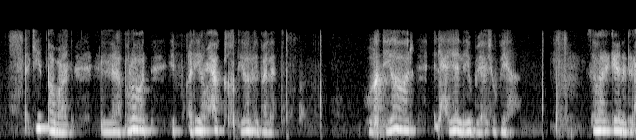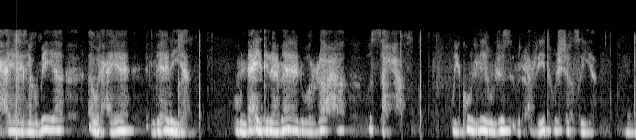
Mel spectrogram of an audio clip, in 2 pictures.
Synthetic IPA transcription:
ʔakʰiːd̪̚t̪ˤɑbʕɑnɪlʔɑbɾˤɑːd̪jɪfqaliːmħaqːɪxt̪ɪjɑːɾˤɪlbalad̪̥ | wɪxt̪ɪjɑːɾˤɪlħajaːlːijɪbjʕiːʃufiːhḁ | sawaːʔkaːnat̪ɪlħajaːljoːmɪjːaʔawɪlħajaː | lbɪhaːnɪjːa | wɪmɪnːaːħɪjalʔamaːnwɪrˤːɑːħɑ | wɨsˤːɨħːɑ̥ | wɪjakʰuːnliːhʊmʒʊzʔmɪnħʊrːɪjːɪt̪hʊmɪʃːɑxsˤɨjːa

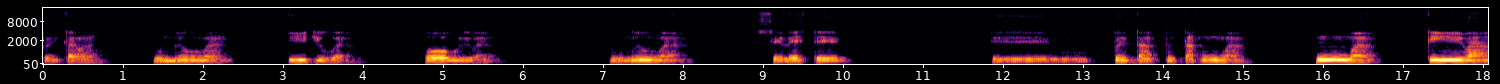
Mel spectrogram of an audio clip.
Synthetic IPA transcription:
pɨ̃t̪aβa | ɾũŋɨ̃βa | id͡ʒuβa | hoβɨβa̰ | ũŋɨ̃βa | selest̪e | e | pɨt̪ãpɨ̃t̪ãɦũβã | hũβã | t̪ĩβa

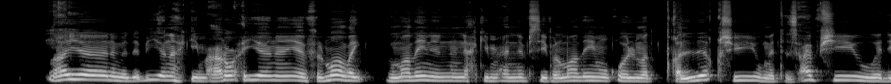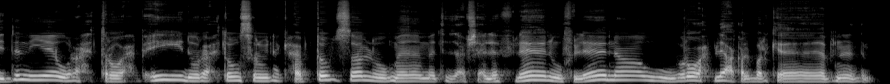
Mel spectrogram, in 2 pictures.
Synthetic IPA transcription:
æjæʔænæmæd̪æbəjːanəħkimaʕaɾˤuħəjːanæfilmɑd̪ˤi | ilmɑd̪ˤinʔənːunəħkimaʕanəfsifilmɑd̪ˤiənqulmæt̪t̪qɑlːəqʃiwmæt̪əzʕabʃiwæd̪id̪ʊnjawɾˤɑħt̪ɾuħbʕid̪wɾˤɑħt̪ʊwsˤəlwnækħəb̚ːt̪əwsˤəlwmæmæt̪əzʕəbʃʕlæflænwflænæwɾuħblaʕɑqəlbɑɾˤkabnæd̪əm

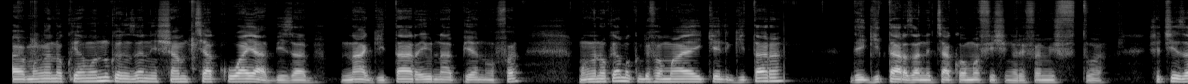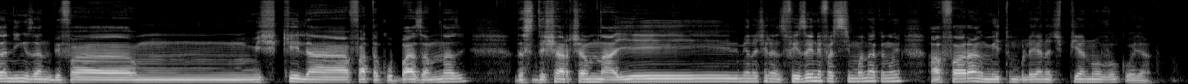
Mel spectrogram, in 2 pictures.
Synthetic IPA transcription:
maŋanakuamanukʲaŋizaniʃamit̪iakuajabizabi̥naɡit̪aɾaiwnapeanofa | maŋanakiamakumbefəmaaikʲeliɡit̪aɾə | d̪eɡit̪aɾəzaniat̪iakuamafeʃiŋəɾefəmisi̥fi̥t̪oa | saʈ͡ʂizaniɲizanimbefə | miʃi̥kʰelafat̪akubazaminazi | d̪asid̪eʃaɾiʈ͡ʂaminae | mianaʈ͡ʂinazi̥faizajnefəsimanakaɲiweafaɾaŋmet̪imbulaianaʈ͡ʂi̥pianovokoja

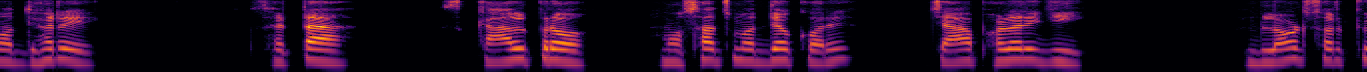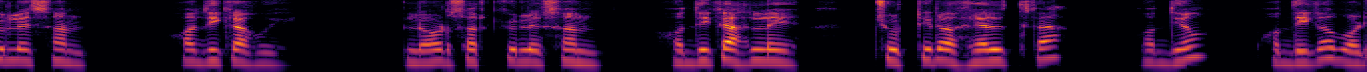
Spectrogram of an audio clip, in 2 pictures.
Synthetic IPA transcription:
mɔd̪ʱjɔɾe | seʈa | skalpɾɔ | mɔsad͡ʒmɔd̪ʱjɔkɔɾe | d͡ʒapʰɔɭɔɾiɡi | blɔɖsɔɾkjulesɔn | ɔd̪ʱikaɦue | blɔɖsɔɾkjulesɔn | ɔd̪ʱikaɦɔle | t͡ʃuʈiɾɔɦelt̪ʰɾa | mɔd̪ʱjɔ | ɔd̪ʱikabɔɽi

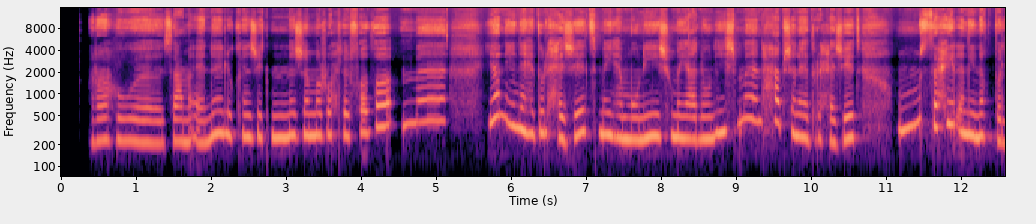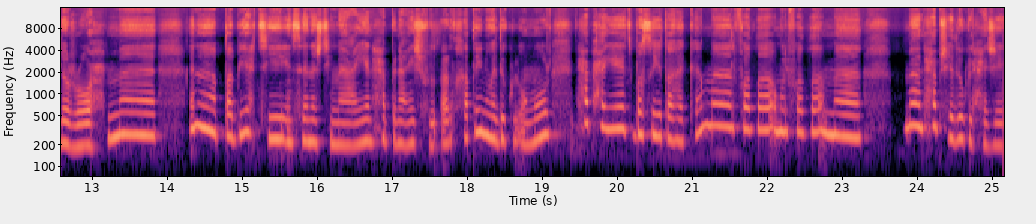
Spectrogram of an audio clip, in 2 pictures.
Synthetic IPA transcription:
ɾˤɑːhuzaʕmaʔænæːlwkʰæːnʒit̪næʒːəmərˤːuːħlɪlfɑðˤɑːʔmæ | jaʕniʔænæɦæðulħaʒːæːt̪mæjɦəmːuniːʃwmæjaʕluniːʃmænħabːʃʔænæhæðulħaʒːæːt̪mʊst̪aħiːlʔɪnːinəq̚bələrˤːuːħmæ | ʔanæb̚t̪ˤɑbiːʕt̪ʰiʔənsæːnɪʒt̪ɪmaʕɪjːanħabːnʕiːʃfilʔɑɾˤðˤxɑt̪ˤiːnuhæðukɪlʔʊ̰muːɾnħabːħajæːt̪bɑsiːt̪ˤɑɦækːamælfɑðˤɑːʔwmalfɑðˤɑːʔmæ | mænħabːʃhæðuːkɪlħaʒæːt̪

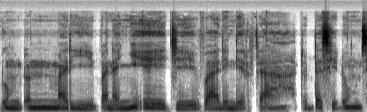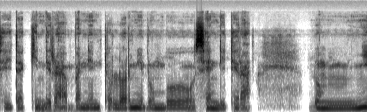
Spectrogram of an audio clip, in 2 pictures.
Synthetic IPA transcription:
ɗumɗɔnmaɾibanaɲiʔɛd͡ʒɛvalindiɾtʰatɔdasiɗumsɛjtakːindḭɾa̰banːintɔlɔɾniɗumbɔsenditiɾa̰ | ɗumɲi

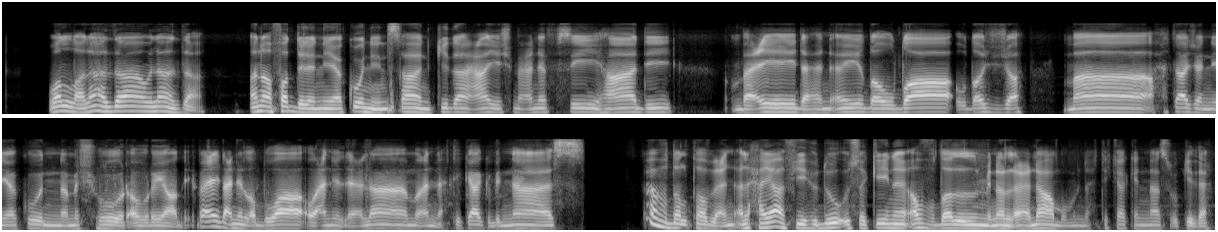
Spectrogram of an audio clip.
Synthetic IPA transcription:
wɑlˤːɑːlaðawlaða̰ | ʔanaʔɑfɑd̪ˤːɨlʔɪnːiʔakuːnʔɪnsaːnkɪd̪aʕaːjɪʃmaʕnafsiɦaːd̪i | baʕiːd̪ʕanʔajd̪ˤɑwd̪ˤɑːʔwd̪ˤɑd͡ʒːa | maʔa̰ħt̪aːd͡ʒʔɪnːiʔakuːnmaʃhuːɾʔawɾɪjɑːd̪ˤḭbaʕiːd̪ʕanɪlʔɑd̪ˤwɑːʔwʕanɪlʔɪ̰ʕlaːmwʕanʔɪħt̪ɪkaːkbɪnːaːs | ʔɑfd̪ˤɑlt̪ˤɑbʕɑnʔɪ̰lħajaːfiɦʊd̪uːʔwsakiːnaʔɑfd̪ˤɑlmɪnɪlʔɪ̰ʕlaːmwmɪnɪħt̪ɪkaːkɪnːaːswkɪd̪a

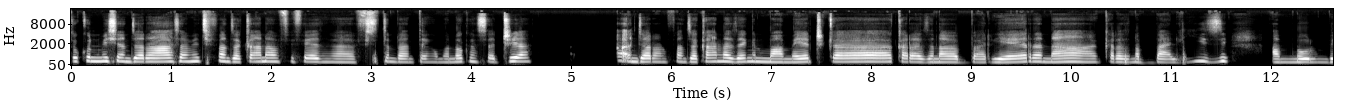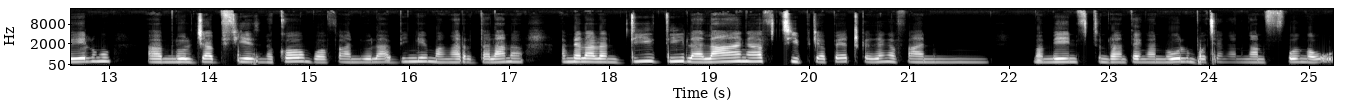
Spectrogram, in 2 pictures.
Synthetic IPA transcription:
t̪ukunimisiand͡ʒaɾaasəmit͡si̥fand͡zakanamififazaŋəfi̥t͡si̥t̪iɳɖ͡ʐant̪eŋəmanokansaʈ͡ʂia | and͡ʒaɾanifand͡zakanəzeɲinumameʈ͡ʂḁkəkaɾazanəbaɾieɾənakaɾazanəbalizi | aminolumbeluɲu | aminolud͡ʒabifiezinakomboafanolabiɲimaŋaɾad̪alanə | aminalalanid̪id̪ilalaŋəfi̥t͡sipi̥kʲapeʈ͡ʂḁkʲəzeɲafani | mamenifi̥t̪uɳɖ͡ʐant̪eŋənolumbot͡seŋaniŋaniv̥oŋaṵ̥

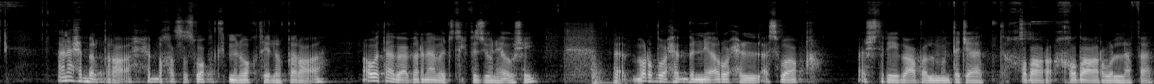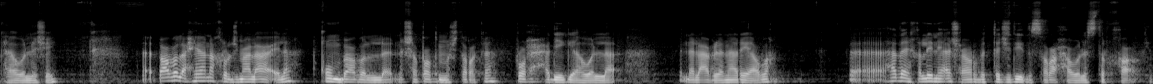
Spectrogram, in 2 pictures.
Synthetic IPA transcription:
ʔanaʔaħabːɪlqɪɾa̰ːʔa̰ʔaħabːʔɑxɑsˤːɨsˤwɑqt̪mɪnwɑqt̪ilɪlqɨɾa̰ːʔa | ʔa̰wʔat̪aːbɪʕbɑɾˤnaːmad͡ʒt̪ʰɪlfɪzjuːniʔawʃeː | bɑɾˤðˤuʔaħabːʔɪnːiʔɑɾuːħɪlʔa̰swɑːq | ʔa̰ʃt̪aɾibɑʕðˤɪlmʊnt̪ad͡ʒaːt̪ː | xɑd̪ˤɑːɾˤwalːafaːkhawalːaʃeː | b̥ɑʕðˤɪlʔaħjaːnʔaxɾʊd͡ʒmaʕalʕa̰ːʔɪlanquːmbɑʕðˤɪlnːɑʃɑːt̪ˤɑːt̪ɪlmʊʃt̪ɑɾˤɑkaɾˤuːħħad̪iːɡawalːa̰ | nɪlʕablanaɾɪjɑːðˤɑ | haːðajxalːiːniʔaʃʕɑɾˤbɪt̪ːad͡ʒd̪iːd̪ɨsˤːɑɾˤɑːħɑwɪlɪst̪ɪɾxa̰ːʔkɪða

